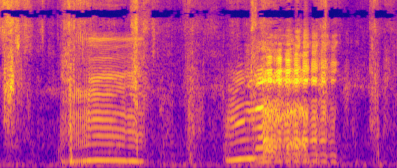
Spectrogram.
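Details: Zwartbles ewes on a regenerative farm in County Kilkenny, Ireland, bleating as a fresh hay bale is scattered before freezing rain; two long wavering bleats, the second higher and harsher, with a man's voice and faint music.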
